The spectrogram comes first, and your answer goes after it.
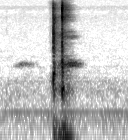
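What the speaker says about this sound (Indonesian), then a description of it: "Kita tekan tombol G pada keyboard" A single key press on a computer keyboard gives a short double click, close and clear, followed by near silence.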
